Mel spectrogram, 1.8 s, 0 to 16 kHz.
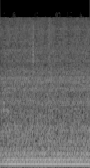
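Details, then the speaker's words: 1992 Ford Ranger 3.0L fuel-injected V6 after fuel filter replacement: steady even low hum with no misses, surges or knocks; smooth, normal idle. "there we go that's better"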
